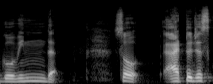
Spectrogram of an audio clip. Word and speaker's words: Govinda: wrong because generally so that is wrong the north Indian pronunciation of Ram gosh that is also wrong so it's neither Ram nor Rama it is Rama it is neither goind nor goinda it is goinda so I had to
